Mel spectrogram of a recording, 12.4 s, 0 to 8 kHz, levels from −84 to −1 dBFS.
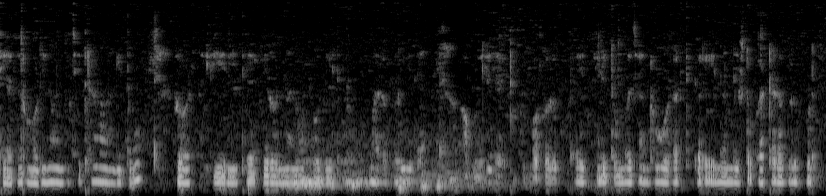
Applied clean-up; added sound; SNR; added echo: classical method log-MMSE.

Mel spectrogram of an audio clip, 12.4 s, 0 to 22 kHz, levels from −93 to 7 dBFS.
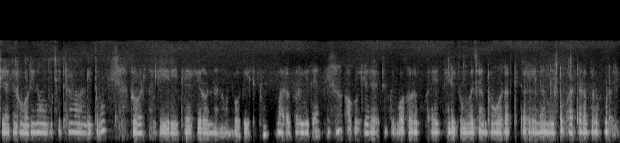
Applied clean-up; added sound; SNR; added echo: neural mask model Resemble Enhance denoiser.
